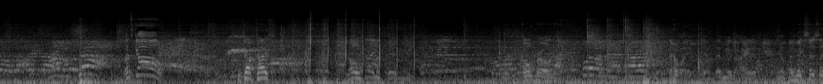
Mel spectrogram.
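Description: Players call out to each other across a large echoing indoor hall.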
